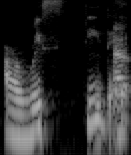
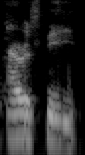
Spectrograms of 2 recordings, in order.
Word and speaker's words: Aristide: Haitian former president, um, and I'm going to pronounce this, John Bertrand Aristide? Aristide, Aristide.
